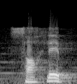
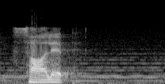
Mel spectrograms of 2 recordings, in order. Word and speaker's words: salep: Sahlep değil salep.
